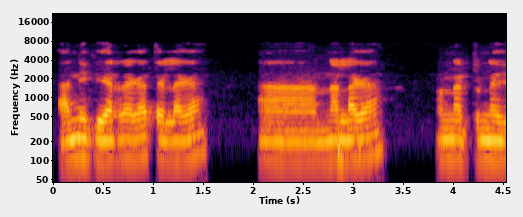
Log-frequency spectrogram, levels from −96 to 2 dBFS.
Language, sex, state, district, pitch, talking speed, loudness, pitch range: Telugu, male, Telangana, Karimnagar, 110 Hz, 105 wpm, -17 LUFS, 105-110 Hz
